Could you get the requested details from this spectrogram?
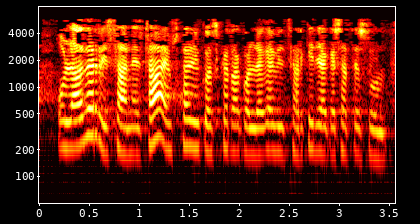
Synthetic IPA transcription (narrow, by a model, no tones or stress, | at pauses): o̞laβe̞risane̞st̪ae̞wskaðiko̞eske̞rako̞le̞ɣ̞e̞βilt͡saɾkiɾeake̞sat̪e̞sun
